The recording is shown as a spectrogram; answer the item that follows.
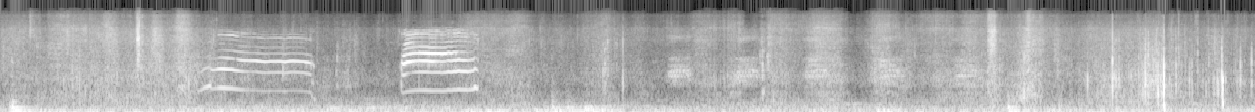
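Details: A stray cat that has warmed up and now rubs against people gives two short meows about a second apart, the second rising slightly, followed by scattered clicks and rustling with low background noise.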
